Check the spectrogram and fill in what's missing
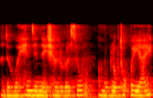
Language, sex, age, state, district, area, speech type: Manipuri, female, 18-30, Manipur, Bishnupur, rural, spontaneous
